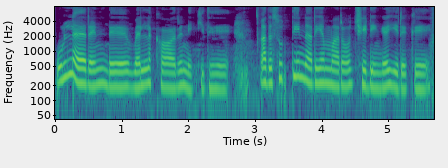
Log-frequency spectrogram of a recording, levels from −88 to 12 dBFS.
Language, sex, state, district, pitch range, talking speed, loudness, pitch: Tamil, female, Tamil Nadu, Nilgiris, 185-225 Hz, 115 wpm, -15 LUFS, 200 Hz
